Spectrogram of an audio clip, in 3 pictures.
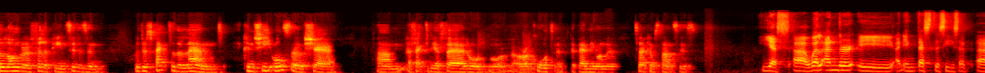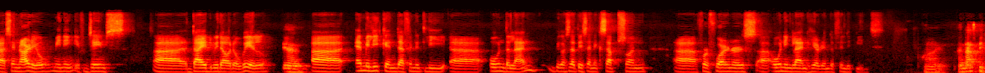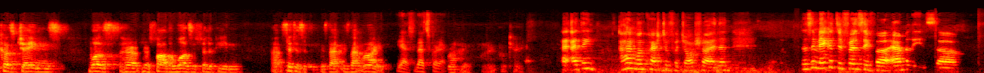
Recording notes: Webinar audio recording dated 20 May 2020.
